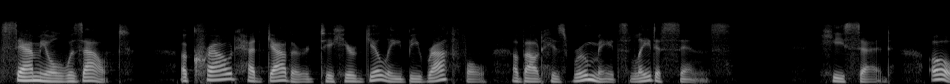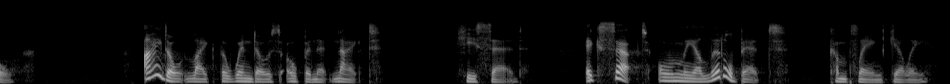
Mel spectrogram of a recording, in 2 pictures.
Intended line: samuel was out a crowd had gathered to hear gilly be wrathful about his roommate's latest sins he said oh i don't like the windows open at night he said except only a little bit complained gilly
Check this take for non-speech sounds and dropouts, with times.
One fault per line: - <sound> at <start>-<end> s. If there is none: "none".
none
